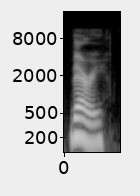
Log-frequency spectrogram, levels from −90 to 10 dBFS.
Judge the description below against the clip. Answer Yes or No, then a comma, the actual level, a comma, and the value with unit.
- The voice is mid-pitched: Yes, medium, 180 Hz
